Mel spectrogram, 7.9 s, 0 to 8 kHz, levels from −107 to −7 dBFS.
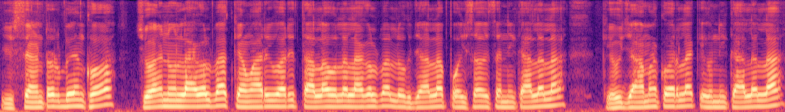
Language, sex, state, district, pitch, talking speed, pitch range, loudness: Bhojpuri, male, Bihar, Muzaffarpur, 155 Hz, 170 wpm, 145-160 Hz, -13 LUFS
